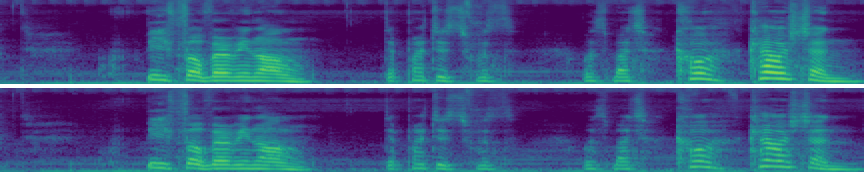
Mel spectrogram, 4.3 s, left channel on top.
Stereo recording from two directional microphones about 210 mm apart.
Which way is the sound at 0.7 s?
45° left (ahead or behind).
